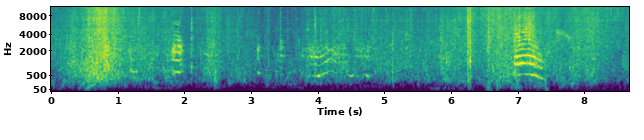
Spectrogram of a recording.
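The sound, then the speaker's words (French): Elephants wade through water, sloshing and splashing steadily while a few soft, brief trumpeting calls rise above the wash of the water. “Quelques petits barrissements furtifs pendant qu'ils sont en train de patauger dans l'eau actuellement.”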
